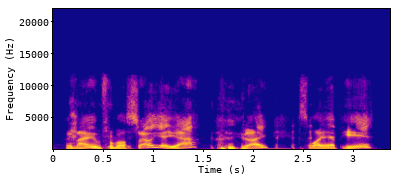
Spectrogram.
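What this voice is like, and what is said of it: Attempted Australian accent, sounds New Zealand. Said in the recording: “every time I try to do one, I just sound like Murray ... Flight of the Conchords, who I'm aware are from ... New Zealand”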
